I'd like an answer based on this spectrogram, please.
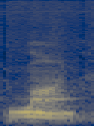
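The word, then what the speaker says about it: ln: lon of X so you kind of you pronounce this like oh oh and you pronounce it like lon and it stands for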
